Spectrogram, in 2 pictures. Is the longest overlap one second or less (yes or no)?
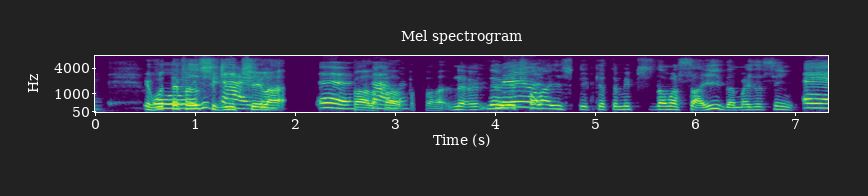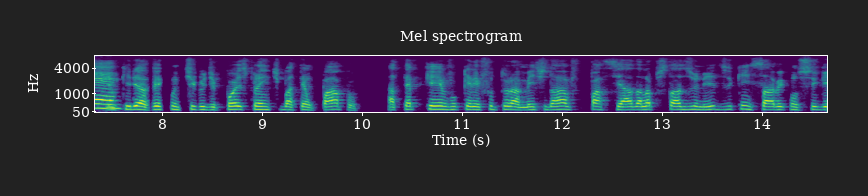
no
